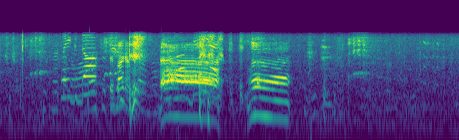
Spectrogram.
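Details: Goat in a zoo bleating: a series of quavering, nasal bleats, the loudest a drawn-out wavering cry of about a second, followed by a shorter one, with people talking nearby.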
